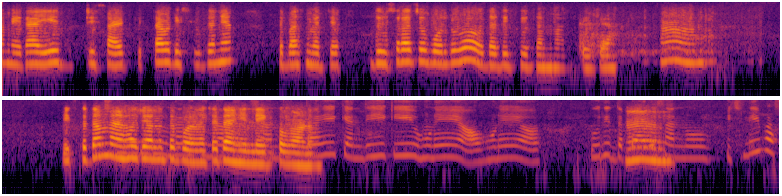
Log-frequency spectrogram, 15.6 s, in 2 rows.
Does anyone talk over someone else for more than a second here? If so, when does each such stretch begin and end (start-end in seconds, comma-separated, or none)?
8.7-10.9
